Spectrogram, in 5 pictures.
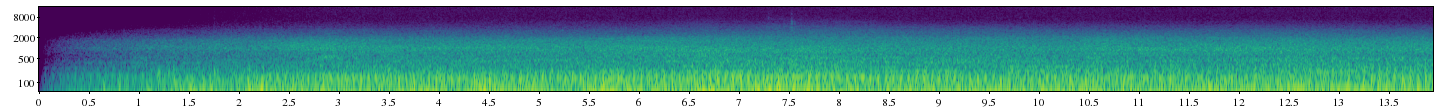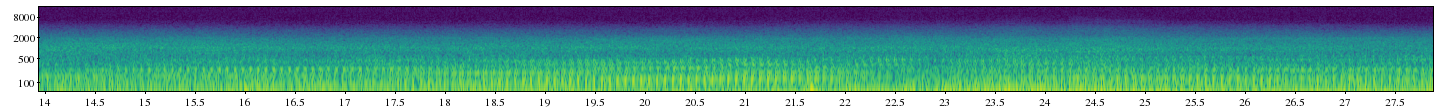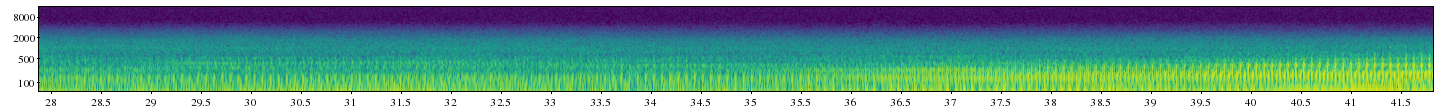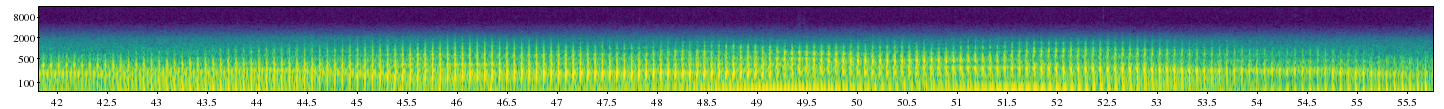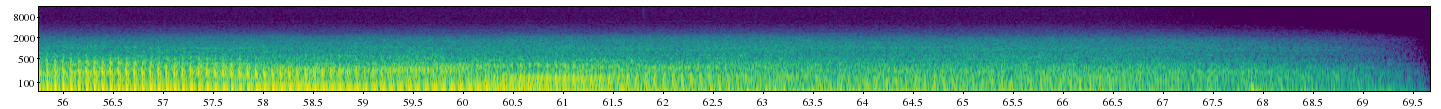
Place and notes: Alfold Bypass, Cranleigh, UK - chinook
slightly noisy and too many cars but a distant Chinook helicopter circling the aerodrome always sounds menacing.
tascam dr40x with matched pair of rode nt5's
